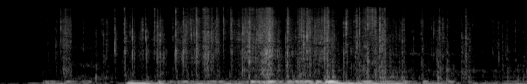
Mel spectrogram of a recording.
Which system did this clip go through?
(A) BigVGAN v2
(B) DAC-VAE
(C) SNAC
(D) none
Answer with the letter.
A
